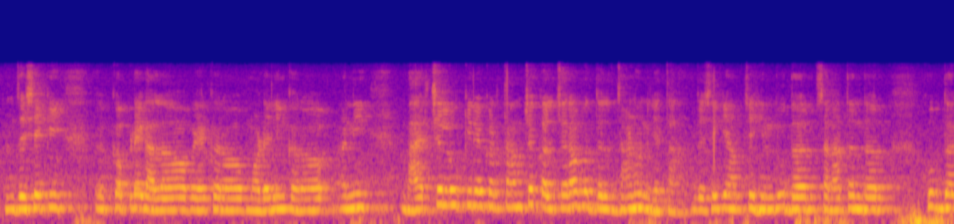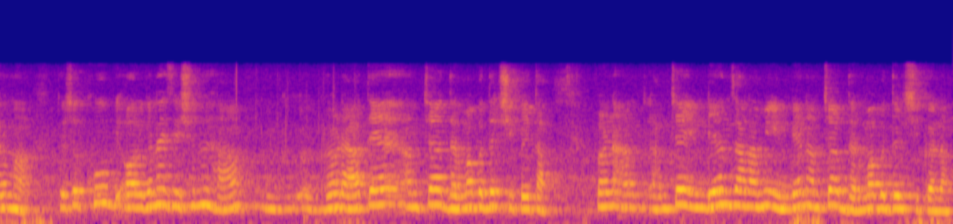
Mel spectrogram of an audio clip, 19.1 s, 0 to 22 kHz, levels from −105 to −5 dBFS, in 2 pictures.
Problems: background sounds at intervals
